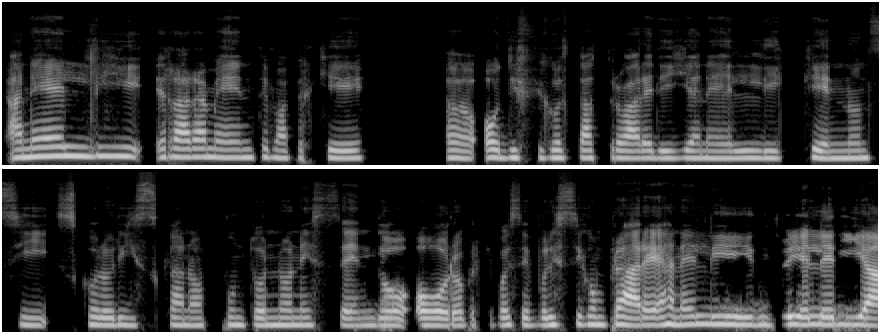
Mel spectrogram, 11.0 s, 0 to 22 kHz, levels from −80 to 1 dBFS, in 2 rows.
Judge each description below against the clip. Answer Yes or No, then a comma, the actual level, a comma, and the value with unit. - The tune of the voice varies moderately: No, narrow, 1.5 semitones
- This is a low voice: No, medium, 185 Hz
